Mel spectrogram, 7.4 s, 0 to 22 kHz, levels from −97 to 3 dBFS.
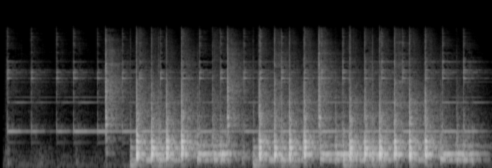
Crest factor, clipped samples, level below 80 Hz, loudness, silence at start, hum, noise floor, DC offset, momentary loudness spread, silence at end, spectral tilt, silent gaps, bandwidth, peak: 26 dB; under 0.1%; -52 dBFS; -25 LUFS; 0.1 s; none; -50 dBFS; under 0.1%; 20 LU; 0.05 s; -6 dB/octave; none; 12 kHz; 0 dBFS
